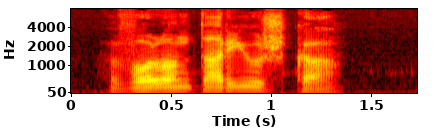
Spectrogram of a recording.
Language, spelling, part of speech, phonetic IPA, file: Polish, wolontariuszka, noun, [ˌvɔlɔ̃ntarʲˈjuʃka], Pl-wolontariuszka.ogg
